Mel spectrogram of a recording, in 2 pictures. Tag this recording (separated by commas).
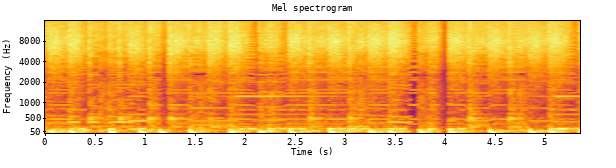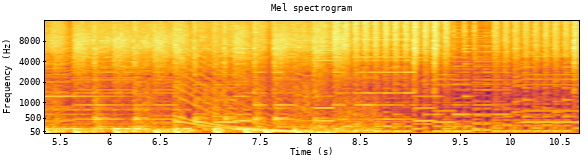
Music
